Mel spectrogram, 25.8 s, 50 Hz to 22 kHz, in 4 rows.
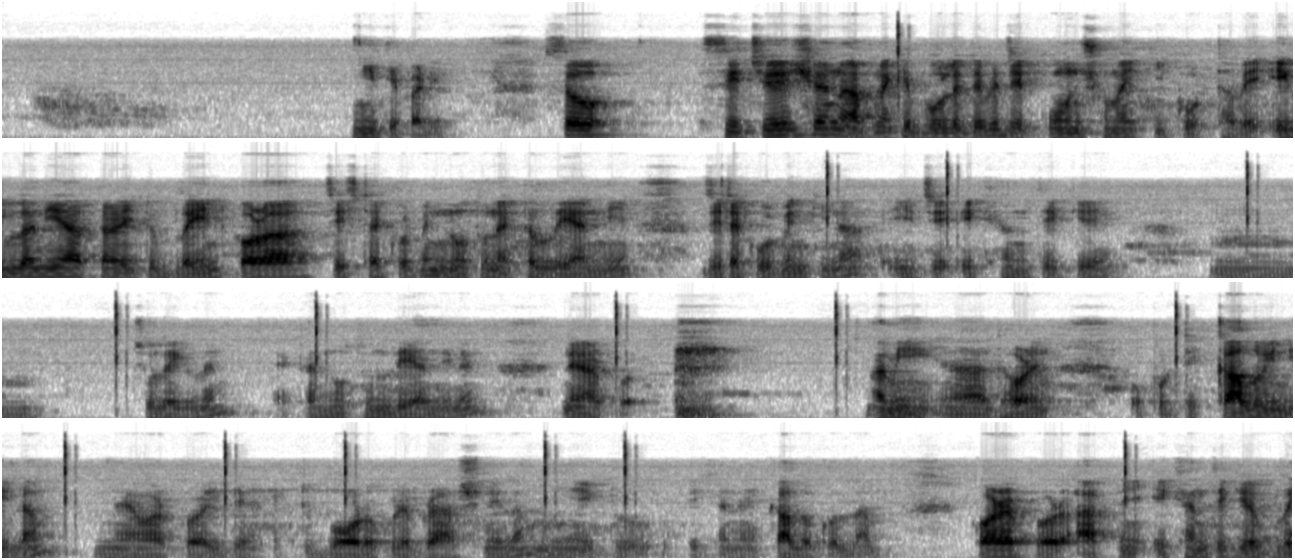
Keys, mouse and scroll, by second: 10.5 click, 17.7 click, 18.7 click, 21.0 right click, 22.0-25.0 drag.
